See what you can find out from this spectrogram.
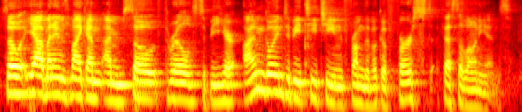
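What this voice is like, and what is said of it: Generic Southern California accent. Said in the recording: “I just have a generic Southern California accent like everybody else”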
